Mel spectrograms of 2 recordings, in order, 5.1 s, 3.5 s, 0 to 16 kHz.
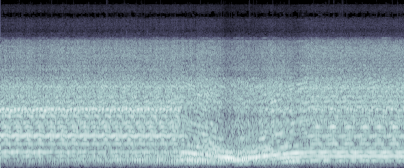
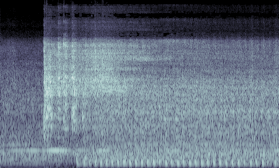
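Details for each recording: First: Honda CB150R that won't pull at full throttle: revs climb, then pitch sags and hunts when held open as power fades; the power loss is felt as an imbalance. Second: Honda CB150R with power loss at held full throttle: starter whirr, then the engine catches and settles into a steady, even single-cylinder idle with no misses; idle rpm is normal.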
